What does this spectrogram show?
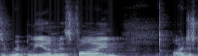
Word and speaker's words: Rippleium: you can see rip Liam right here it is spelled Ripple but it's rip Liam um just depending on where you put that syllable but uh they want want me to pronounce it rip Liam is fine I just called Liam for short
